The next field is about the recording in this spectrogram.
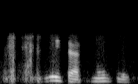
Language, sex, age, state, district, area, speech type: Hindi, male, 18-30, Uttar Pradesh, Sonbhadra, rural, conversation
